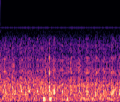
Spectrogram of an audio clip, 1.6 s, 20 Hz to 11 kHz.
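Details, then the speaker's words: Toyota just started, with valves sticking from suspected carbon buildup: uneven stumbling idle running on about three cylinders; later seated by driving. Rough idle misfire. "There we go, 3 cylinders. Sounds awful."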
